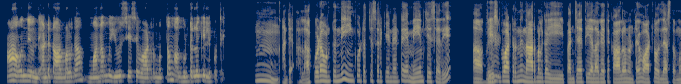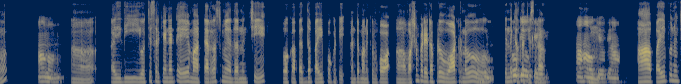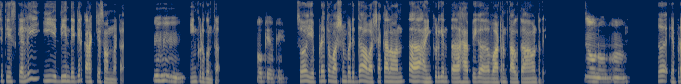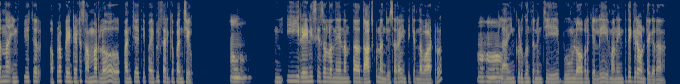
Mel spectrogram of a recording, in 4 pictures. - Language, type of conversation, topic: Telugu, podcast, ఇంట్లో నీటిని ఆదా చేసి వాడడానికి ఏ చిట్కాలు పాటించాలి?
- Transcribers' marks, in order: in English: "నార్మల్‌గా"; in English: "యూజ్"; in English: "వాటర్"; lip smack; in English: "వేస్ట్ వాటర్‌ని నార్మల్‌గా"; in English: "టెర్రస్"; tapping; in English: "కనెక్ట్"; in English: "సో"; in English: "హ్యాపీగా వాటర్"; in English: "సో"; in English: "ఇన్ ఫ్యూచర్"; in English: "సమ్మర్‌లో"; in English: "రైనీ సీజన్‌లో"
